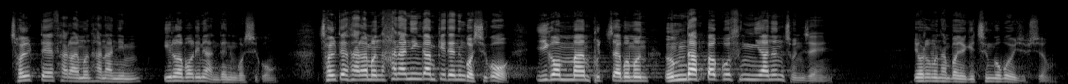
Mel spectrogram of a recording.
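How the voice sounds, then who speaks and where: A man's voice: high-pitched, clean tone. Preaching man in an echoing church. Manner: preaching with wide swings from loud exhortation to soft hushed asides. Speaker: pastor. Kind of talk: sermon. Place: church sanctuary. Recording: church hall with long reverb.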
